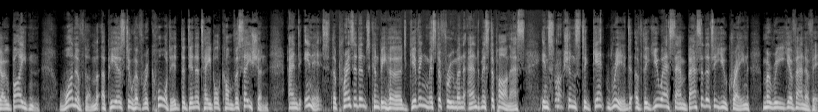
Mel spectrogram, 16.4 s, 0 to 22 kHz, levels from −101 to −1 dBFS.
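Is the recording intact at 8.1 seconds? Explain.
No. At 8.1 seconds the sound sits inside a digital radio blend to analogue, running from 6.36 to 11.31 s. The receiver lost its digital stream and cross-faded over 291 ms to the station's FM broadcast, returning the same way at the end. On the FM side a hiss floor comes up, roughly 40 dB below the signal, and the level shifts by about 1 dB, so the moment asked about carries that hiss.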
